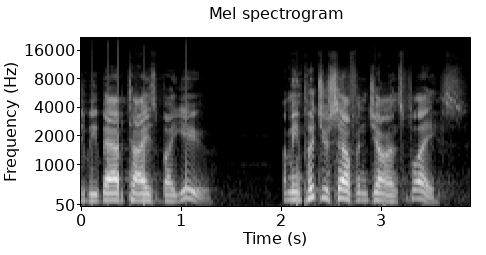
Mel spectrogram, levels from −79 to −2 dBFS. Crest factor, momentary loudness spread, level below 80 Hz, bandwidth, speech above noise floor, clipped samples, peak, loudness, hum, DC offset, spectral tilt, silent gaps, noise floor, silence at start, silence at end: 20 dB; 10 LU; -56 dBFS; 16 kHz; 47 dB; under 0.1%; -2 dBFS; -19 LUFS; none; under 0.1%; -4.5 dB/octave; none; -66 dBFS; 0 s; 0.1 s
